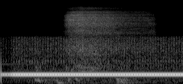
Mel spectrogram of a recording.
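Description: A telephone line gives a steady, loud continuous tone close to the earpiece, with a brief hiss over the middle. No voices are heard.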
